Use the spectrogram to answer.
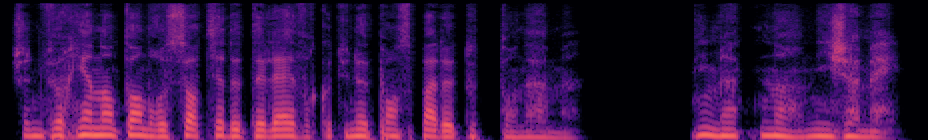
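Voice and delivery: high-pitched, solemn heroine; high, heartfelt young woman's voice; earnest young woman. Acted. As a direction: insist on sincerity in a high feminine voice. Heroine demands only sincere words.

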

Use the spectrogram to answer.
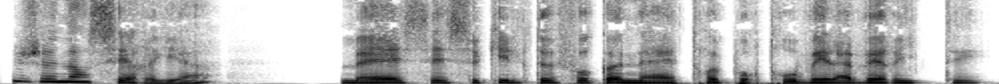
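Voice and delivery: high-pitched, composed seer voice; Chota, unmoved. A narrator's reading. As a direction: answer high and evenly, giving nothing away.

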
